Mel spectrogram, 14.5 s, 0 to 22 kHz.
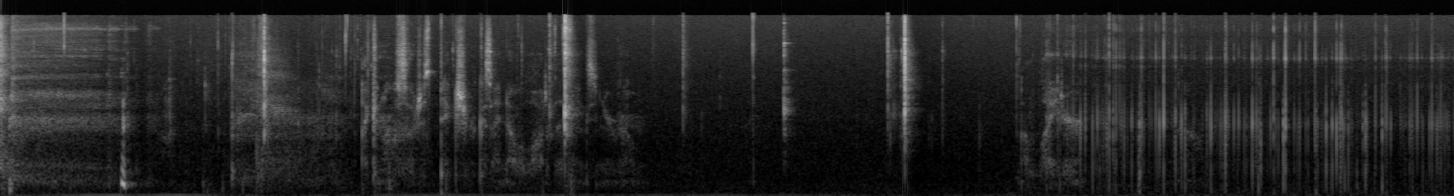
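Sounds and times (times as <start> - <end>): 
lit candle wick crackling and popping: 0.0 - 8.0, 8.8 - 14.5.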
